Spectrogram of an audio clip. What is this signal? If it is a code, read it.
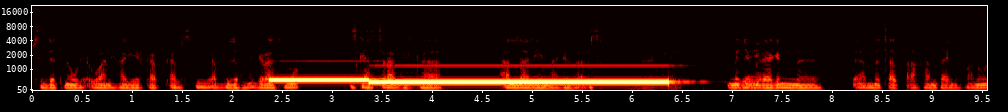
Two-tone page, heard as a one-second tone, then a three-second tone, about 500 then 400 Hz, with room echo.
